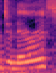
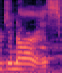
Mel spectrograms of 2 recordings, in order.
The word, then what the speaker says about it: Daenerys: gonna remember right like do people call Oh Daenerys or Daenerys we don't really know actually george RR martin pronounced it Daenerys great most other people pronounce it Daenerys right everyone calls her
